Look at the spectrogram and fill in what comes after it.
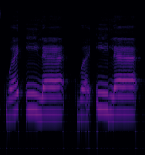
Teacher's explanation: ई sound होगी हमजा की और अक़सुल हल्क से निकलेगा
